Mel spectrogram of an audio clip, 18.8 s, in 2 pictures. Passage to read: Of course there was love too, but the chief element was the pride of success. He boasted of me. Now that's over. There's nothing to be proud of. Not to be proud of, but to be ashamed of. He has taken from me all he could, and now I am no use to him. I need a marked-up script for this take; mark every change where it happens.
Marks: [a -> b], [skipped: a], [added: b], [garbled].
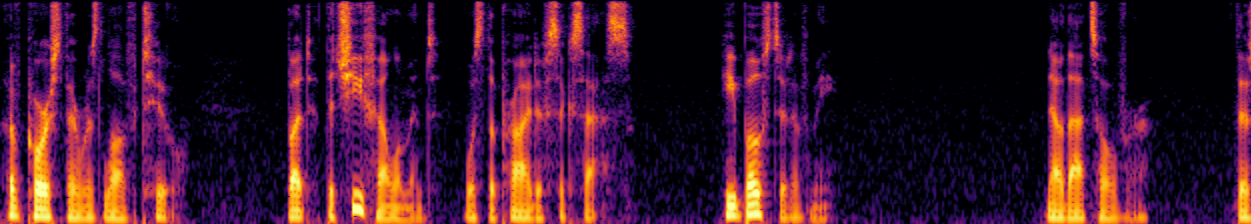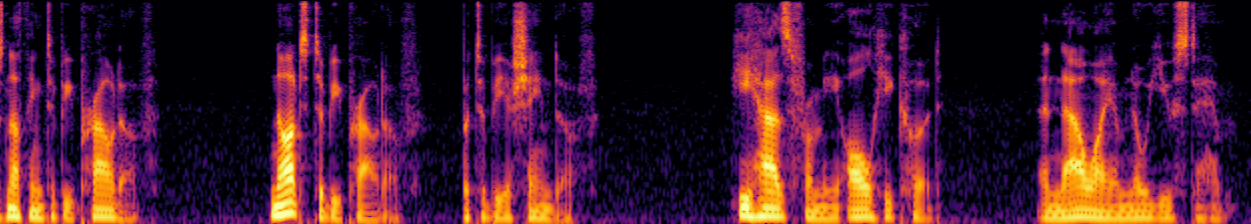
Of course there was love too, but the chief element was the pride of success. He boasted of me. Now that's over. There's nothing to be proud of. Not to be proud of, but to be ashamed of. He has [skipped: taken] from me all he could, and now I am no use to him.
